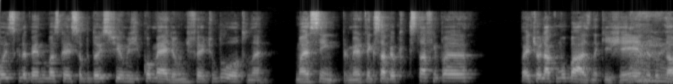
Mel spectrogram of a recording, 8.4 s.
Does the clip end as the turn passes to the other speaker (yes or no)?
yes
